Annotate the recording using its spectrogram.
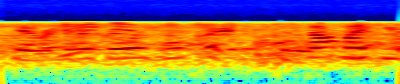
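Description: People talking, several voices overlapping in unclear chatter.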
